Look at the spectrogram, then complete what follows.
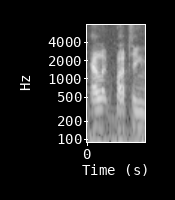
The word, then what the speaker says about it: Elachbutting: you can do here so it is alec butting rock is the correct pronunciation well that's the way it's spelt anyway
